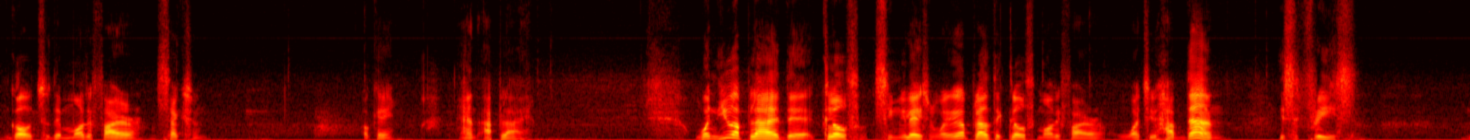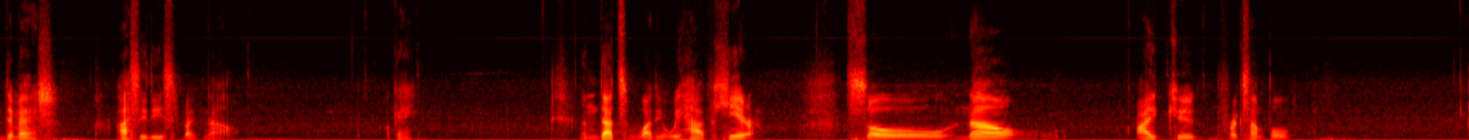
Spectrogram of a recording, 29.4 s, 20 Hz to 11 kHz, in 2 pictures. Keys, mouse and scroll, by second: 1.8-3.5 drag, 3.0 middle click, 5.6-7.4 drag, 10.6-12.2 middle drag, 12.2 Tab, 12.8 middle click, 14.3 middle click, 16.3 Tab, 16.7 Tab, 17.0 Tab, 18.6 Tab, 26.5-27.8 middle drag, 27.8 z, 28.0 middle click, 28.7 KP_3.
